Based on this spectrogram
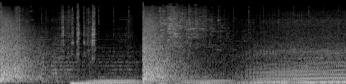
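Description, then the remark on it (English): A single sharp shotgun blast, fired from a limousine at a Dodge sedan near Harlem in October 1924, cracks out midway over a rumbling car engine, with a noisy burst like shattering glass, then the engine drones and revs on. “As soon as the limo's window rolled down, a shotgun began to fire.”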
